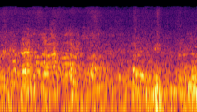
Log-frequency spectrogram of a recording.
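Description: Indistinct chatter of several people talking among the clothing stalls, with no clear words.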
